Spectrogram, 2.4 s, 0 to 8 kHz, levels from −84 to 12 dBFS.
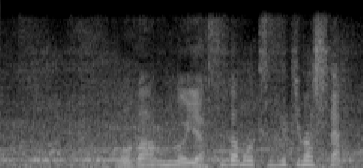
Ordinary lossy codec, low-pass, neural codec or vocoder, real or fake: none; 7.2 kHz; codec, 44.1 kHz, 7.8 kbps, Pupu-Codec; fake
